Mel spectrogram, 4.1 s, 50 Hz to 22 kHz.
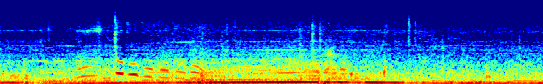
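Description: Engine of a bagged Mk2 Seat Leon Cupra R revving on the road, a low droning engine note rising and swelling in pitch before easing off, heard from inside the car with people talking over it.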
